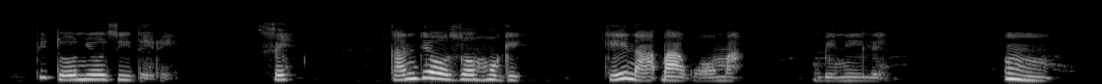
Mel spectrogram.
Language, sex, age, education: Igbo, female, 46-60, tertiary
